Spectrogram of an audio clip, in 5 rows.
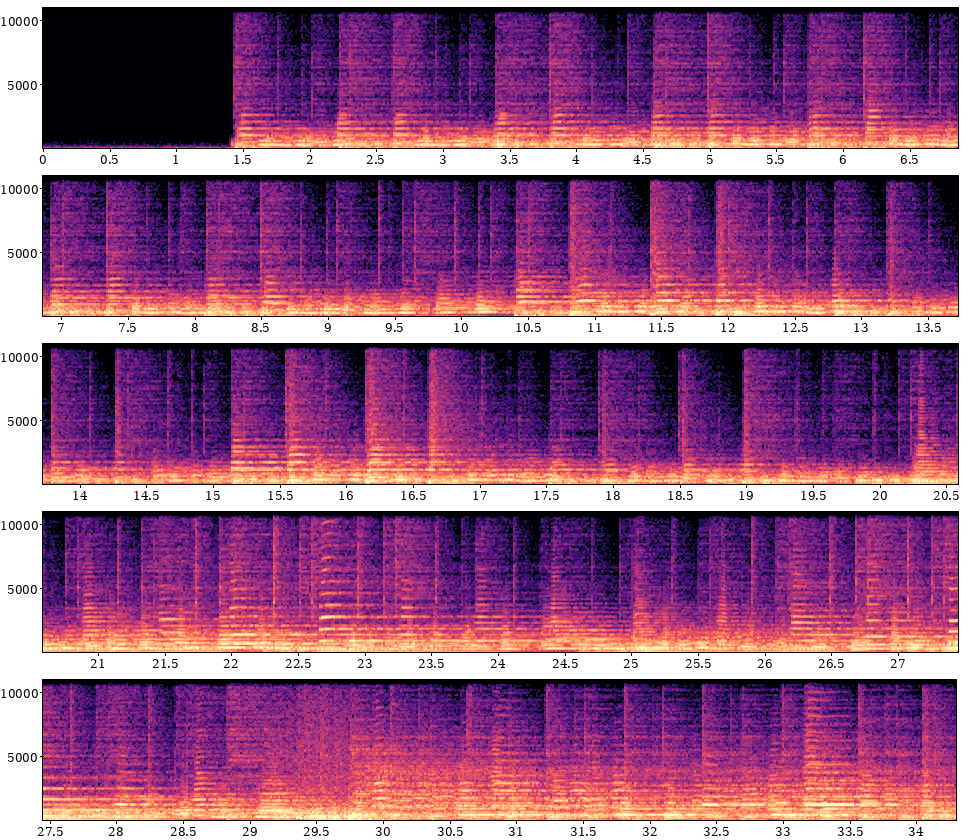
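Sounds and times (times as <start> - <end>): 
keyboard prelude and fugue: 1.6 - 34.2.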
